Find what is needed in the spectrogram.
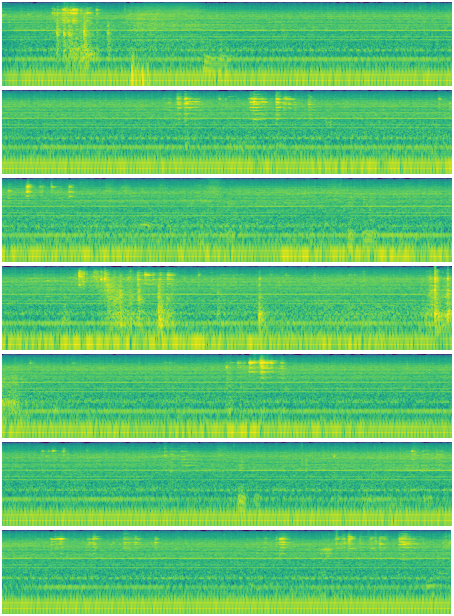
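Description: A vehicle engine idling steadily, a low rumble with a constant hum over it, broken by a few short knocks about a second in and twice more past the middle.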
